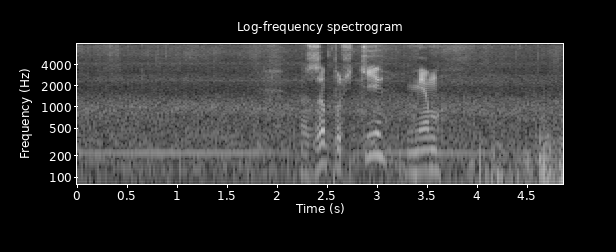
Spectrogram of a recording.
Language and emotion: Russian, neutral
